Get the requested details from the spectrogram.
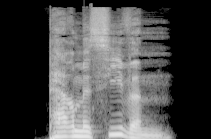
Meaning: strong dative masculine/neuter singular of permissiv
- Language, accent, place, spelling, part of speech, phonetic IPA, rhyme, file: German, Germany, Berlin, permissivem, adjective, [ˌpɛʁmɪˈsiːvm̩], -iːvm̩, De-permissivem.ogg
